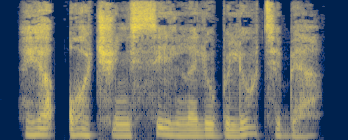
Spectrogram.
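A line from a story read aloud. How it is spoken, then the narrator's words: Whisper. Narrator (Russian): прошептала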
